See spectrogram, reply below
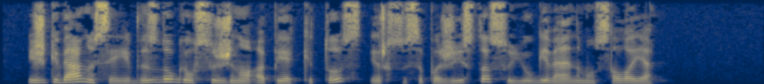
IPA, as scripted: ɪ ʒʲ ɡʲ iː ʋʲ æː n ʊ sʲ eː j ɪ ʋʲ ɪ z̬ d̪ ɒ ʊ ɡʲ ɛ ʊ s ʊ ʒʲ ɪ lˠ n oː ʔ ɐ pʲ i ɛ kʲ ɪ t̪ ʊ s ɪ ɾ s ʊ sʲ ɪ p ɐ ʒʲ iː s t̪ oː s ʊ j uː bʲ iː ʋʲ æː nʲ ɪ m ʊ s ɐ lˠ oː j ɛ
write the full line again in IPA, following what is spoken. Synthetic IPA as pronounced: ɪ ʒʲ ɡʲ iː ʋʲ æː n ʊ sʲ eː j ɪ ʋʲ ɪ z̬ d̪ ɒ ʊ ɡʲ ɛ ʊ s ʊ ʒʲ ɪ n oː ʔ ɐ pʲ i ɛ kʲ ɪ t̪ ʊ s ɪ ɾ s ʊ sʲ ɪ p ɐ ʒʲ iː s t̪ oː s ʊ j uː ɡʲ iː ʋʲ æː nʲ ɪ m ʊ s ɐ lˠ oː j ɛ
